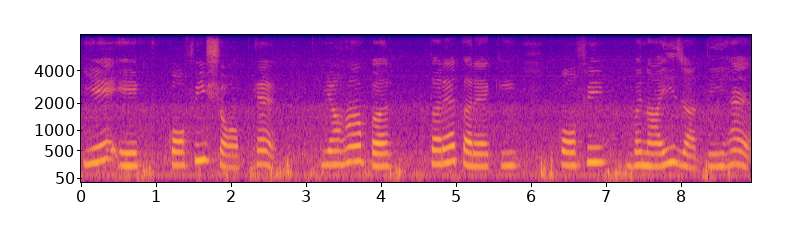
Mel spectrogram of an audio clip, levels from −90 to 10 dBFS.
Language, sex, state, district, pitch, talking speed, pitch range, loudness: Hindi, female, Punjab, Fazilka, 240 Hz, 95 wpm, 225-275 Hz, -16 LUFS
